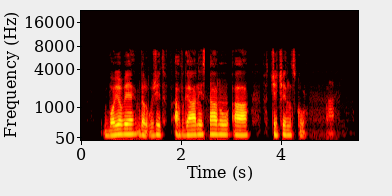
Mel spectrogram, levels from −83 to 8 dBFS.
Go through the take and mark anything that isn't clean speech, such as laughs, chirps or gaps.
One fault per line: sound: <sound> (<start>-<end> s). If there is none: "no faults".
sound: dropout (2.5-2.6 s)
sound: laugh (4.9-5.1 s)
